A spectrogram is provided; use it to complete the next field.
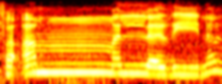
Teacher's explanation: حمزہ کا زبر میم تشدید سے ملا کے پڑھیں گے اور میم تشدید پر غنہ کریں گے ایک الف برابر اور لام تشدید سے ملا کے پڑھیں گے، فَأَمَّا الَّذِينَ ذی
